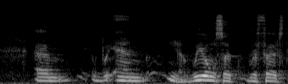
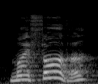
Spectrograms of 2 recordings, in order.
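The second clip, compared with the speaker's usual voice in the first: high, louder on father before the drop; intonation demo; 6 semitones higher, 4 dB louder than usual. Shown as a demonstration. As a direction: set up the clause with a lifted father. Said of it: "we would drop our voice".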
